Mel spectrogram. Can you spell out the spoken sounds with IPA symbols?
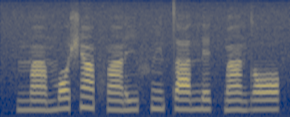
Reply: mã˨mɔ˨˦ʃã˦˨ fã˨ɾi˨ fĩ˧ta˧ne˧ɡ͡bã˧ dɔ˧

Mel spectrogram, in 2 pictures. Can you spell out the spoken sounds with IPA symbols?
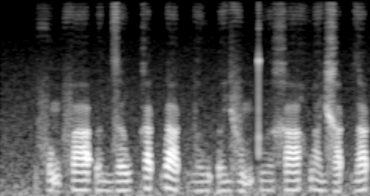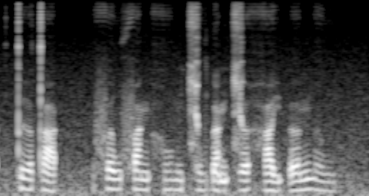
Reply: fo̰˧˨ŋfaː˧ʔə̤˨˩nzə˧w ka˦˥k̚laː˨˩k̚və̤˨˩w ʔə̤˨˩jvə̰˧˨mt̪ṳ˨˩ə̯ xaː˨˦hwa̤˨˩jɣa˨˩k̚za˦˥k̚ t̪ɨ˧ə̯t̪a˨˩k̚ | fə˧wfa˧ŋ ho̤˨˩ŋ t͡ɕə̤˨˩wɗa̰˧˨ŋt͡ɕəː˧˩ha˧˩j ʔəː˨˦ŋə̤˨˩w

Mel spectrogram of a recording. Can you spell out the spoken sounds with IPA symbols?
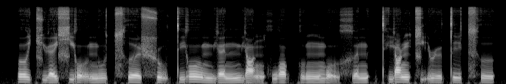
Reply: ɤ˥˨t͡ɕɥɛ˨˦ ɕjo̰˨˩ʊ̯n̪u˨˦t͡sʰɹ̩˨˦ ʂṵ˨˩t̪jo˥˨ʊ̯ mjɛ˨˦n mjɑ̰˨˩ŋxwɔ˥˨ kʊ˦ŋ mo̰˨˩ʊ̯xə˦n | t̪ʰjɑ˦ŋt͡ɕḭ˨˩ɻɻ̩˨˦ t̪i˨˦t͡sʰɹ̩˨˦

